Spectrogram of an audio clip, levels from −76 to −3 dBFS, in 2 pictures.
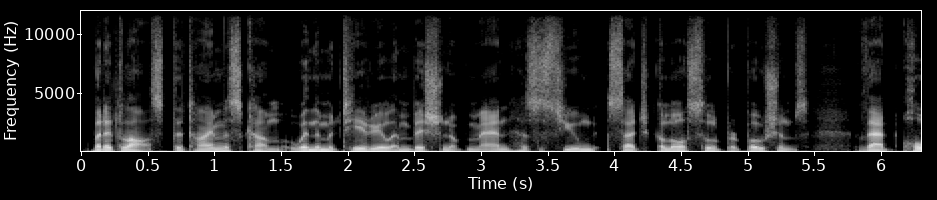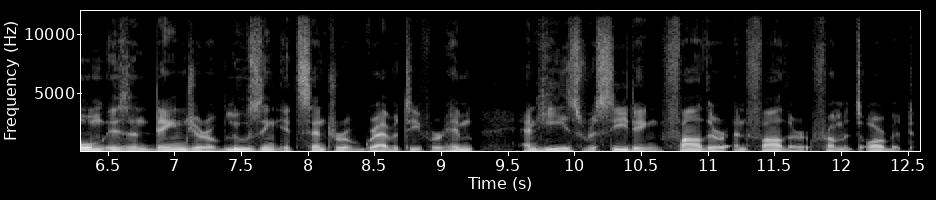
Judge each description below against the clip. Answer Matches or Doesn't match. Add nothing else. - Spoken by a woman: Doesn't match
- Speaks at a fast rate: Doesn't match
